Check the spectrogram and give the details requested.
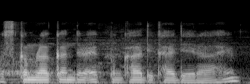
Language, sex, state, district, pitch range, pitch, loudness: Hindi, male, Arunachal Pradesh, Papum Pare, 100-110 Hz, 105 Hz, -19 LUFS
